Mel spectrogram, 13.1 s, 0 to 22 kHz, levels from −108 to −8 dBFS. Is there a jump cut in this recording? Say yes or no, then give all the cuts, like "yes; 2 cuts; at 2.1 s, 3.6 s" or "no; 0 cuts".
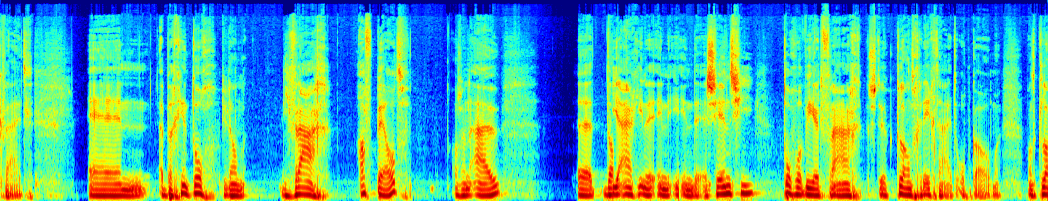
yes; 3 cuts; at 2.8 s, 7.7 s, 8.5 s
